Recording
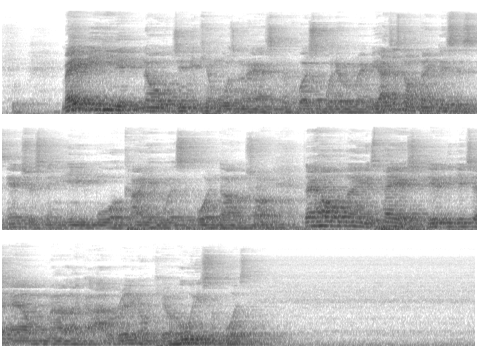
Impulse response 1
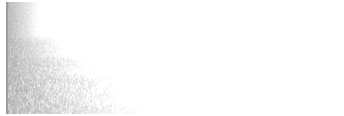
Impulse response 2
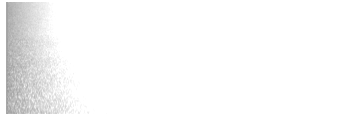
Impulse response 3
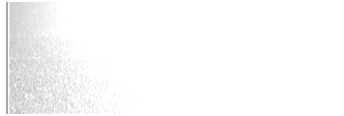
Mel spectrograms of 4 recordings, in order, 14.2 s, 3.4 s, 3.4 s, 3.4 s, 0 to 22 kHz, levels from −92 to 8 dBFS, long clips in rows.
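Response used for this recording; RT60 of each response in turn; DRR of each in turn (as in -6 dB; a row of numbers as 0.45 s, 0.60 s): 2; 2.2 s, 1.3 s, 3.0 s; 2.0 dB, -4.0 dB, 5.5 dB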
